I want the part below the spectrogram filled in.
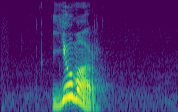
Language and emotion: Russian, positive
